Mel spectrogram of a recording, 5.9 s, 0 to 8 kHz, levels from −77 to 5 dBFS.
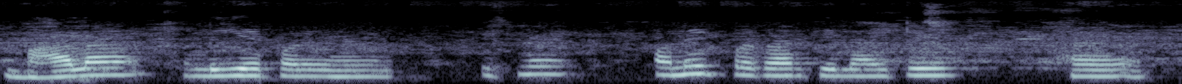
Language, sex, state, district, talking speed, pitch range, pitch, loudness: Hindi, male, Uttar Pradesh, Lucknow, 100 wpm, 190-225 Hz, 205 Hz, -17 LUFS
